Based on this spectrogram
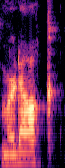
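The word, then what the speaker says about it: Murdaugh: Friday night, I started the Murdoch, or I think they preferred it to be pronounced Murdoch. It looks like Murdoch, but the Murdoch TV show on Hulu with Patricia Arquette and, oh gosh, what is his name?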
